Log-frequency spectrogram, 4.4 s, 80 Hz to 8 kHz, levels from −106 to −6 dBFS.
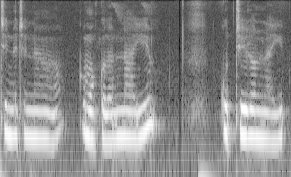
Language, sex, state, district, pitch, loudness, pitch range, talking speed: Telugu, female, Andhra Pradesh, Krishna, 225 Hz, -16 LUFS, 220-250 Hz, 70 wpm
